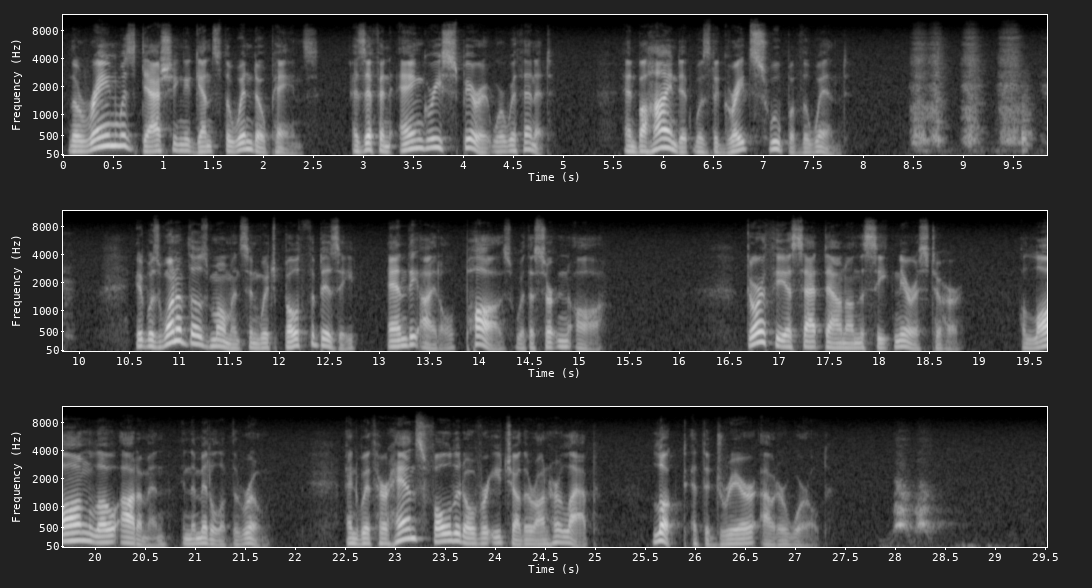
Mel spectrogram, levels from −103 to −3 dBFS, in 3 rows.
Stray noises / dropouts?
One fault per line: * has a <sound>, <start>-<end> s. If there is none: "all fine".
* has a sniff, 8.4-10.0 s
* has a bark, 27.8-29.3 s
